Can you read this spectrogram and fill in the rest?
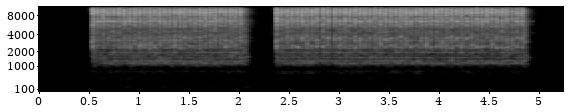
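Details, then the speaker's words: Sonar tube linear amplifier under repair: fast, crisp buzzing clicks in two bursts as one relay chatters back and forth instead of pulling in and holding, while the other relay stays locked; cause still undiagnosed. "Hear how it's chattering? It's just the relay on this here is just going back and forth, back and forth."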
